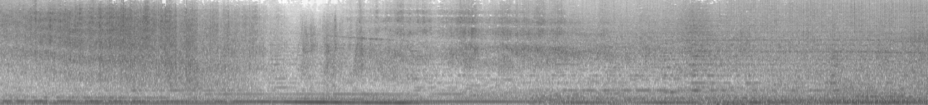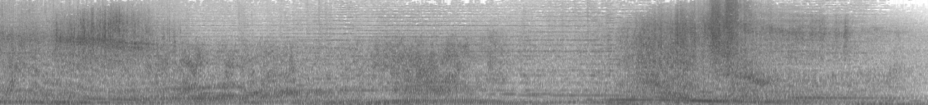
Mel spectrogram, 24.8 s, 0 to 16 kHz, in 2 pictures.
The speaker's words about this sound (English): Spitfire 9 was really very, very good machine. It got a lot of power. That's what was needed.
